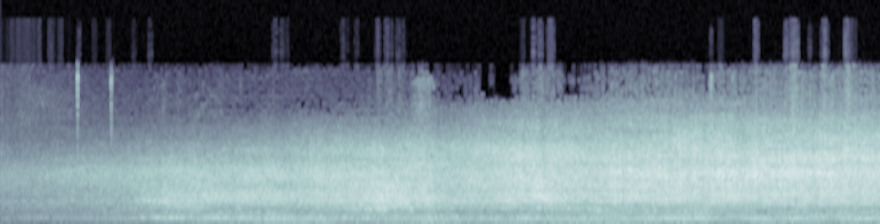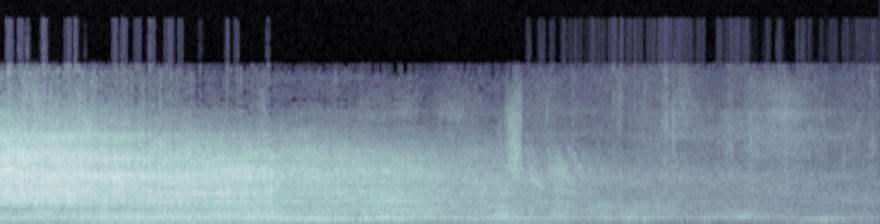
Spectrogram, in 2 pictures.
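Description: A Malta Air jet airliner fitted with Ryanair winglets passes by, a loud broadband engine roar that swells in after a second, holds steady for about ten seconds and then slowly recedes.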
